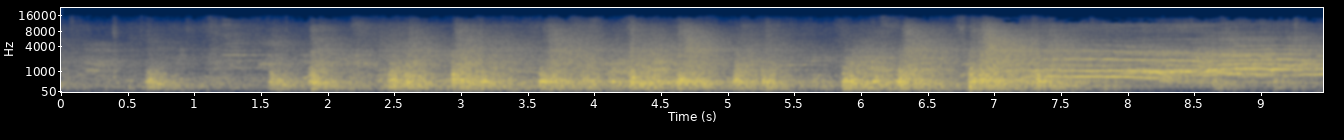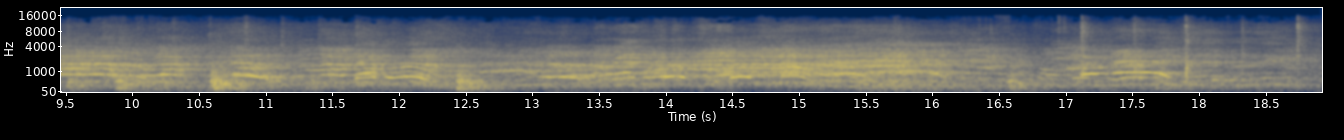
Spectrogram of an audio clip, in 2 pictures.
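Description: Repeated thuds and slams of bodies hitting a wrestling ring's mat for the first several seconds, then many crowd voices shouting and yelling over one another, with a few more thuds near the end.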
